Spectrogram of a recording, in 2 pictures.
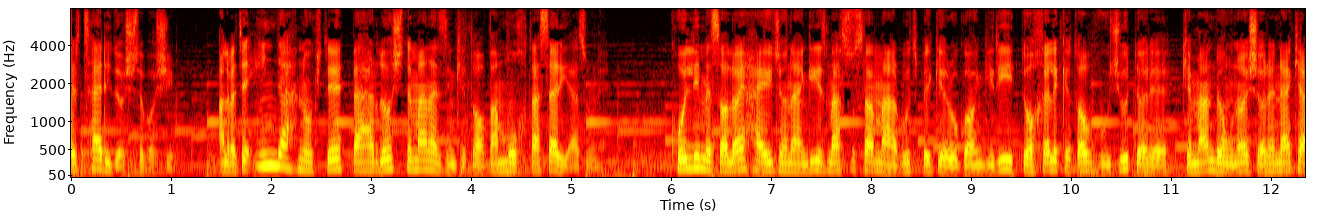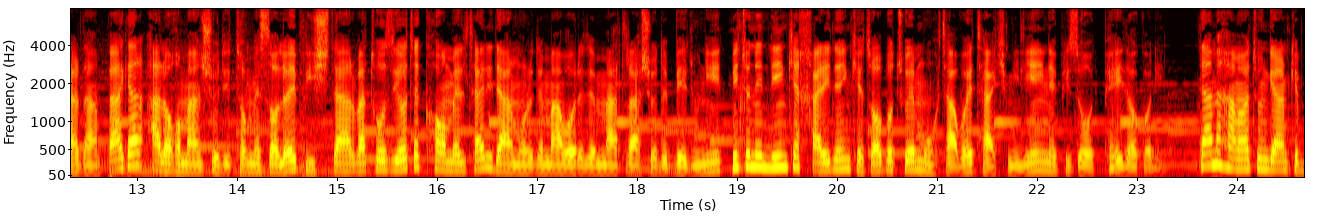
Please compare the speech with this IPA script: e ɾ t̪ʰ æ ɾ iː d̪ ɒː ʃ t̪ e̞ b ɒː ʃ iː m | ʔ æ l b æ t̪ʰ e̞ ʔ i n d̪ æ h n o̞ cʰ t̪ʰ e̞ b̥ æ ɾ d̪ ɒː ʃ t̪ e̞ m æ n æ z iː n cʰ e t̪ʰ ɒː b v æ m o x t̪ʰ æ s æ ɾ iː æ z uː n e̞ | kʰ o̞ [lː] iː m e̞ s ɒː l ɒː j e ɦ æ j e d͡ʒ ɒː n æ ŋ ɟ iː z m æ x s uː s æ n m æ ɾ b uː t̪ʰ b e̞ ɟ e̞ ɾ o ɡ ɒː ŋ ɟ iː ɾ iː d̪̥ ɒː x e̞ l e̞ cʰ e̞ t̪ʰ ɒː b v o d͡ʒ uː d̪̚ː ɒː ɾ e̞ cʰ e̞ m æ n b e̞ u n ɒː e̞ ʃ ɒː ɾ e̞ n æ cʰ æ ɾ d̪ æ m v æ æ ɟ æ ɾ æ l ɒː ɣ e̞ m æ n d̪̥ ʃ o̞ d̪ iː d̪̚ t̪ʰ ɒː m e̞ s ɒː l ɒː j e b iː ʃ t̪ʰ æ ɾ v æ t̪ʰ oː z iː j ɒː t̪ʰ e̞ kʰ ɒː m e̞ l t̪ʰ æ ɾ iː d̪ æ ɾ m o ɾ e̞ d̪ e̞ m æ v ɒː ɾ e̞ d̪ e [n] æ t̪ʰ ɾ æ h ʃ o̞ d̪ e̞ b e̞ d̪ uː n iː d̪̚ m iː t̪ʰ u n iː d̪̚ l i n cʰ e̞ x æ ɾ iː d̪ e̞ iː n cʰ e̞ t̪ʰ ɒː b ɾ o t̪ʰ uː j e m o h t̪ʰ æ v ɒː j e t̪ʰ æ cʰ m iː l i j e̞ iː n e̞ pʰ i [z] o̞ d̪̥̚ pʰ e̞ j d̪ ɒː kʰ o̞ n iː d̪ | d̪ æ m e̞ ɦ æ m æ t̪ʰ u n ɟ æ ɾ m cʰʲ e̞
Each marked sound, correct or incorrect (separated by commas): correct, incorrect, correct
